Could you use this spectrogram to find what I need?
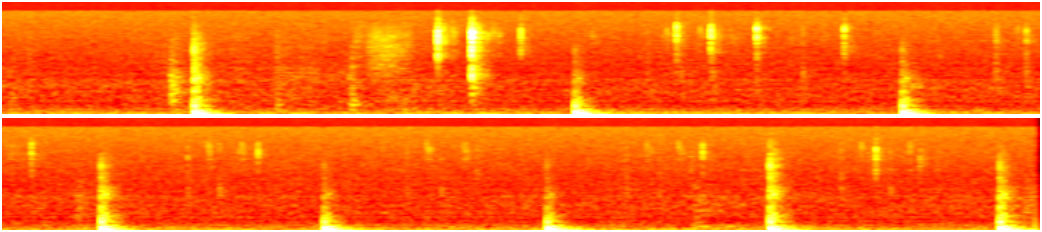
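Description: Deep electronic kick drum hits play one after another.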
